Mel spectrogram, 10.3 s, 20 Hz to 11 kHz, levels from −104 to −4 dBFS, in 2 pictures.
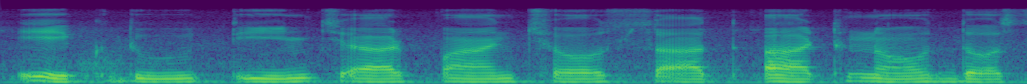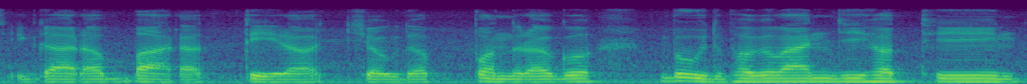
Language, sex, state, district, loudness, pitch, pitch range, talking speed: Maithili, male, Bihar, Vaishali, -26 LUFS, 120 Hz, 110-120 Hz, 105 wpm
